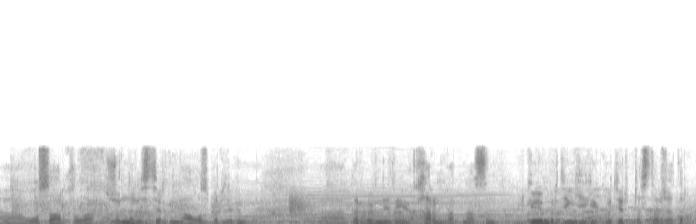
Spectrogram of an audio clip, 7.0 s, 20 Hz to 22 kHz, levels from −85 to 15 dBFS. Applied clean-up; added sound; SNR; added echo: none; Bowed string instrument; 12 dB; none.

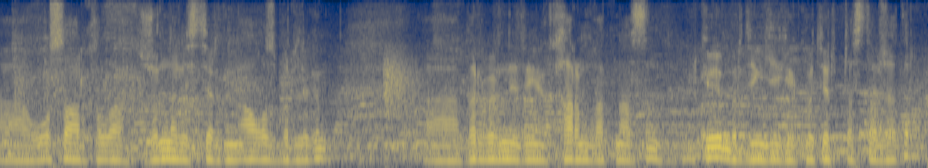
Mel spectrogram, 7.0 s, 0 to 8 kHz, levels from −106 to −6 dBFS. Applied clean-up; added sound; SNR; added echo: none; none; none; none.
